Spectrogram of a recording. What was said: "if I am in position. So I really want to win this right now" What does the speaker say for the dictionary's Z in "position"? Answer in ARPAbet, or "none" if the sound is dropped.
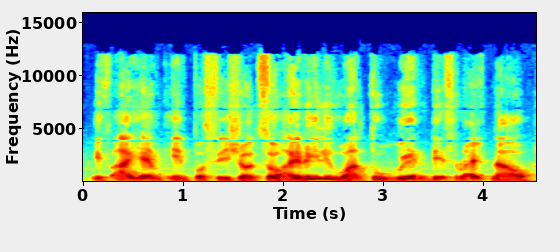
S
